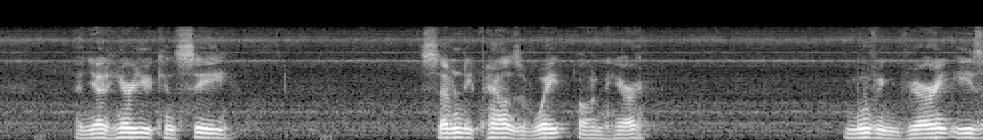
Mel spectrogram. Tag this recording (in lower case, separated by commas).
speech, power tool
